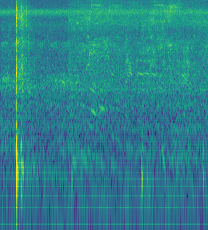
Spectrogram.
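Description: A football kicked on a training pitch: one sharp thud about a third of a second in, then a much softer thump near the end.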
